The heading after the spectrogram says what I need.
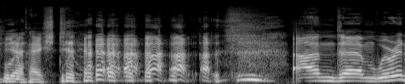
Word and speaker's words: Budapest: Well done on the Pest, by the way, pronouncing it correctly. Very much. Yeah, when you hear locals saying it, you go, oh, right, okay, yeah. So you say it like you're from the West. The West, right. Budapest.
